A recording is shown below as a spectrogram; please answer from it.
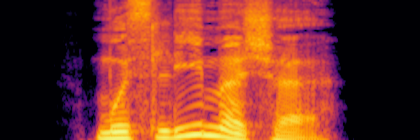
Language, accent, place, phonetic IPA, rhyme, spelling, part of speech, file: German, Germany, Berlin, [mʊsˈliːmɪʃə], -iːmɪʃə, muslimische, adjective, De-muslimische.ogg
- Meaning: inflection of muslimisch: 1. strong/mixed nominative/accusative feminine singular 2. strong nominative/accusative plural 3. weak nominative all-gender singular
